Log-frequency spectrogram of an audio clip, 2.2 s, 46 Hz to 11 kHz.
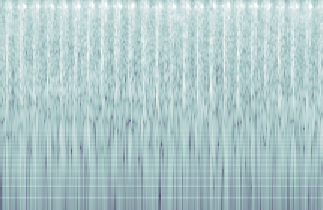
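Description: Helicopter rotor thumping in a rapid steady pulse, mixed with bursts of machine gun fire, from the video game Max Payne 3; loud and continuous throughout with no voices.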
